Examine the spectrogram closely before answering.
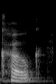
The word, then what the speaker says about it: Koch: Who pronounce it Coke.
